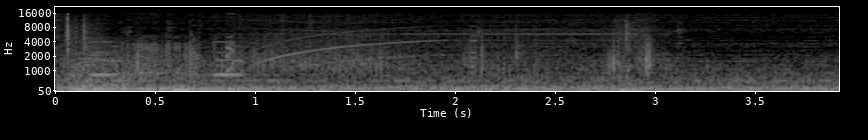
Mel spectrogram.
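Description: A handheld motion tracker beeps softly.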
